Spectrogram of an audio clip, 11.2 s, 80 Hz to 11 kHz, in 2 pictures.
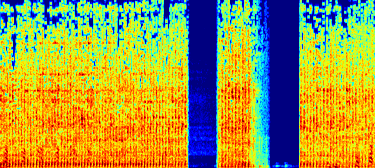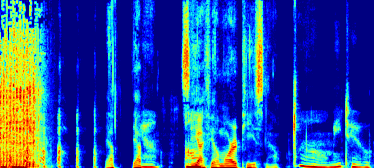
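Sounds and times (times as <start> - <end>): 
laughter: 0.0 - 1.0, 4.9 - 7.4
jackhammer pounding at a construction site: 0.0 - 6.4
speech: 7.2 - 9.9, 10.7 - 11.2.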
